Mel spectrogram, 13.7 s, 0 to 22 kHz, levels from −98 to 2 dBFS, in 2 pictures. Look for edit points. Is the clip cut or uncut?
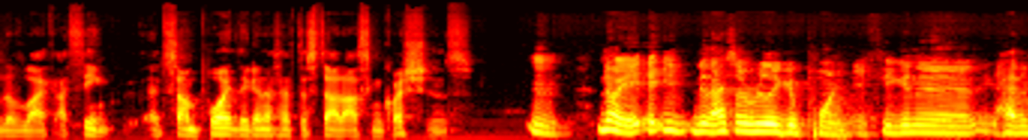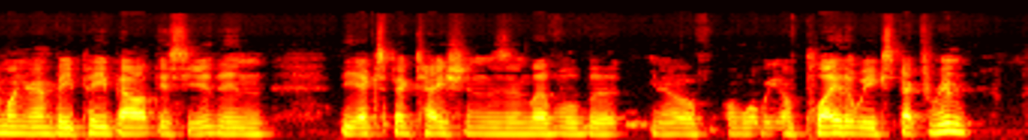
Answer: uncut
